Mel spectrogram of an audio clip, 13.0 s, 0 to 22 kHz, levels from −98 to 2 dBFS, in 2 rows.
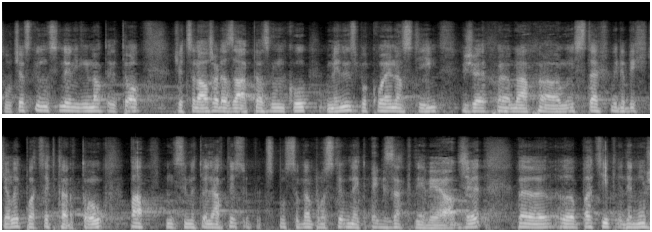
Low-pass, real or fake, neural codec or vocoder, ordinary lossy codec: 10.8 kHz; fake; codec, 24 kHz, 0.9 kbps, WavTokenizer, medium music audio release; AAC, 48 kbps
